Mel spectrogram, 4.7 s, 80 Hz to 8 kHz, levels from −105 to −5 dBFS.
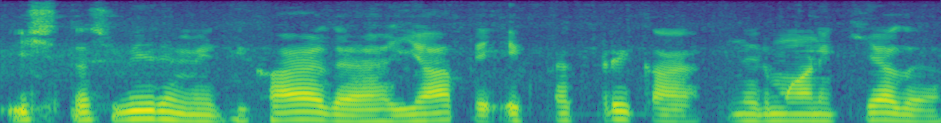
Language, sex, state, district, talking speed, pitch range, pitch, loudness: Hindi, male, Haryana, Jhajjar, 180 wpm, 110-135 Hz, 120 Hz, -18 LUFS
